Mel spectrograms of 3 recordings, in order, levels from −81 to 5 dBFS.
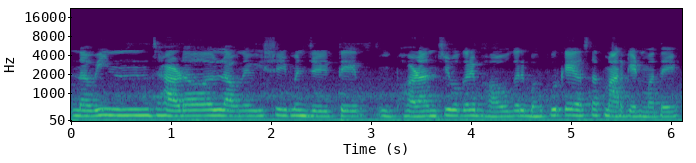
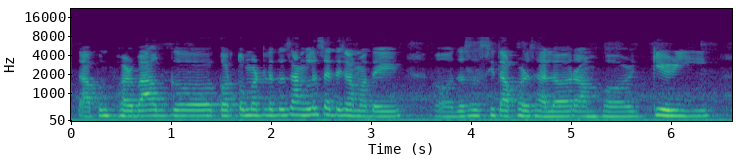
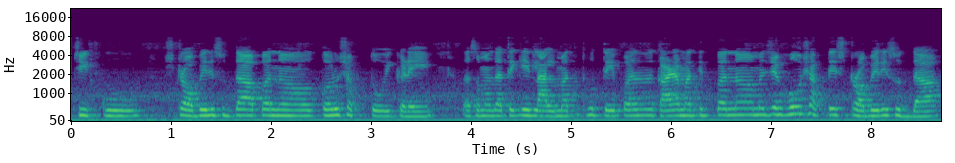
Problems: constant background noise, echo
